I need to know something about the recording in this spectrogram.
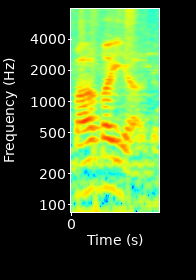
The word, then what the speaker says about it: Baba Yaga: Did I say it right? Baba Yaga? Baba Yaga. Baba Yaga. I like it.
